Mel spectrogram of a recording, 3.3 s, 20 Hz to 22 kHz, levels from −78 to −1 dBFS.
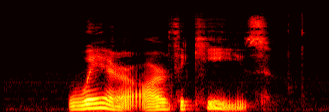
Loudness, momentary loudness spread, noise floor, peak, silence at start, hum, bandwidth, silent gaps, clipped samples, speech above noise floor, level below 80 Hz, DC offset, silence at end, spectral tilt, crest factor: -21 LUFS; 16 LU; -64 dBFS; -2 dBFS; 0.7 s; none; 13 kHz; none; under 0.1%; 45 dB; -58 dBFS; under 0.1%; 0.65 s; -7 dB/octave; 20 dB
